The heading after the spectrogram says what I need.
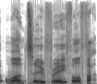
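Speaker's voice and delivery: very high, crying wail to the police; tearful Mike. Retold or imitated. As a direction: sob it out high and broken. Mike reads number, tearful.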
